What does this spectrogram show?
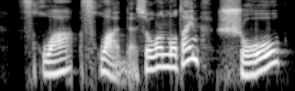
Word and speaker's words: froide: pronounced, froid, and then feminine form, because you add this you will pronounce the d in the end. So masculine form froid, feminine form froide. Froid, froide.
